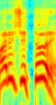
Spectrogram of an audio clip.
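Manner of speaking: super loud, incensed, furious outburst pitched high. Demonstrating how a question sounds when mad: super loud and incensed. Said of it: "when I say it like that, super loud, you know, just incensed".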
